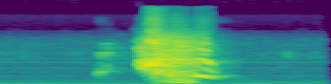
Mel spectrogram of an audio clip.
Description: Sneezing into tissues from my cold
